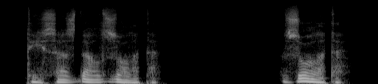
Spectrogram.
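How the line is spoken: Whisper. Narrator (Russian): опять зашептала Ольга

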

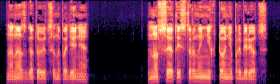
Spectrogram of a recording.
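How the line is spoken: Very calm. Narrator (Russian): Спартак очень спокойно сказал

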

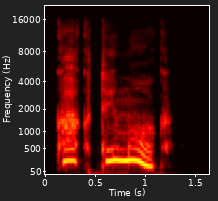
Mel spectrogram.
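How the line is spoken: Breathless exhale. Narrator (Russian): выдохнула я

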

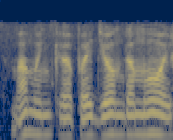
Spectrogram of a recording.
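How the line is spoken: Whisper. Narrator (Russian): шептала

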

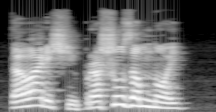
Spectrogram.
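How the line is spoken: Loud call. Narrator (Russian): громко позвал Мальшик

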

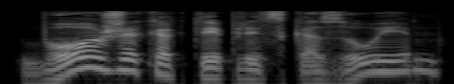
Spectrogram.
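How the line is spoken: Sigh. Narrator (Russian): вздохнула Кэсси

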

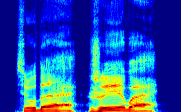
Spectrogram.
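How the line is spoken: Growling. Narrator (Russian): прорычал я

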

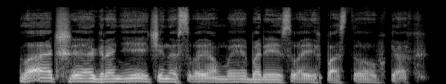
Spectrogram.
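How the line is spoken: Sighing. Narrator (Russian): вздохнул Битюжин

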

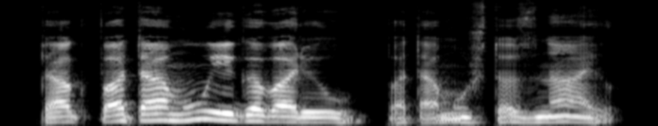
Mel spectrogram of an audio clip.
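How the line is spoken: Muffled growl, giant. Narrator (Russian): глухо рыкнул чернобородый великан

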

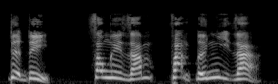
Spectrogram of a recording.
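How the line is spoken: Angry yell. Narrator (Vietnamese): Tên này tức giận gào lên

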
